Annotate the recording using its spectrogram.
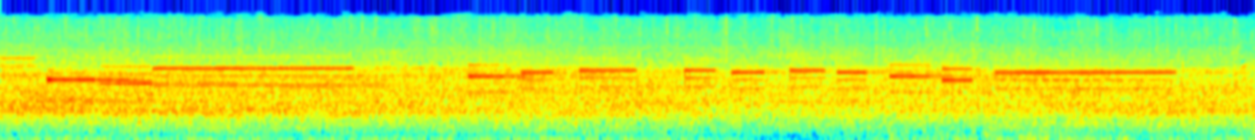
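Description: A two-way pager's alert tune: a string of short high electronic beeps stepping up and down in pitch, over steady crowd noise.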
